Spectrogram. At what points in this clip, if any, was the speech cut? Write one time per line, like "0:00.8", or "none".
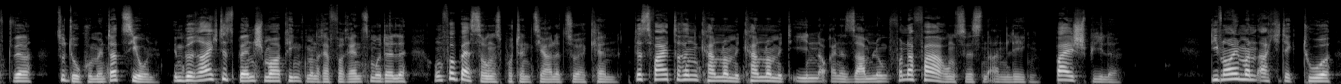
0:01.7
0:03.0
0:04.2
0:06.2
0:07.4
0:10.5
0:12.2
